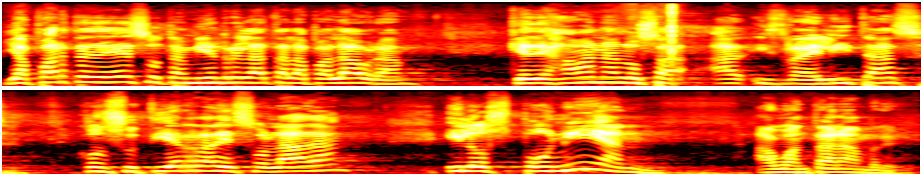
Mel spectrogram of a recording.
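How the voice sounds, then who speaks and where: High, piercing-voiced man preaching. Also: normal speed, pushed and bright, big-room sound, slight background noise. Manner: dramatic, asks the congregation questions. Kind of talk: sermon. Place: church sanctuary.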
